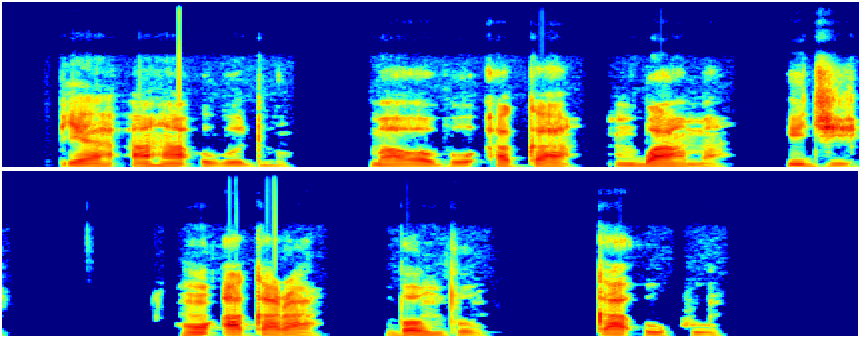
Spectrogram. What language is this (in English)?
Igbo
